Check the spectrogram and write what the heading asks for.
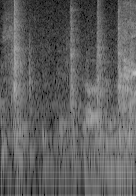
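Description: A man's faint voice and laughter, with a few short knocks or clicks.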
